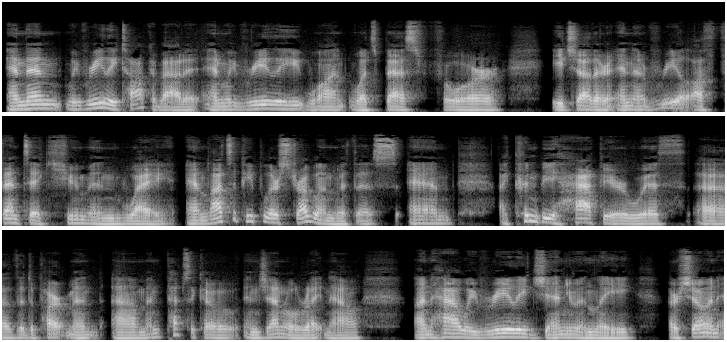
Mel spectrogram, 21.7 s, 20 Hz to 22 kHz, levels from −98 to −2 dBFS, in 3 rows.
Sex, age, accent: male, 40-59, American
